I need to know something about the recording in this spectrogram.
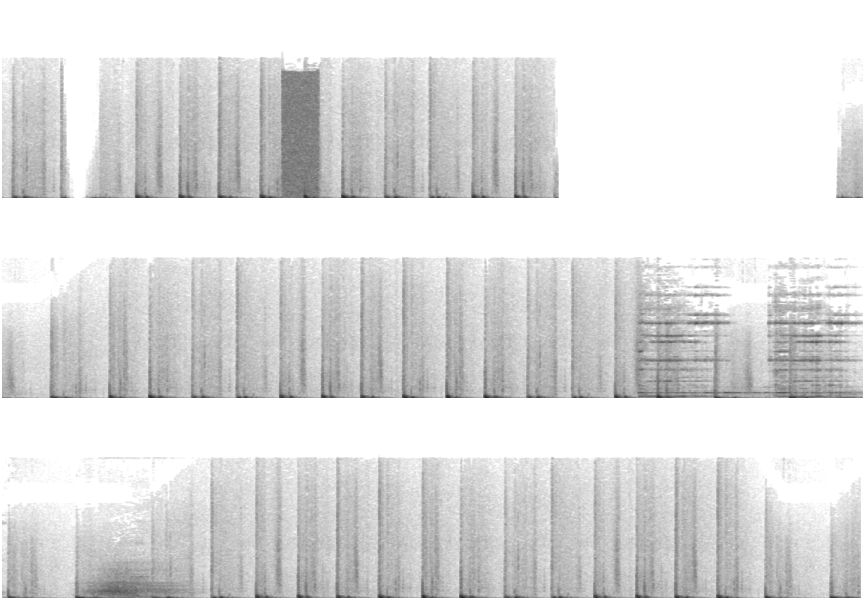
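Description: Footsteps thud steadily and evenly on a hard floor.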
